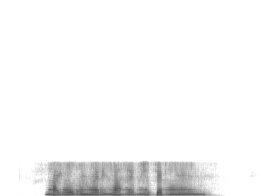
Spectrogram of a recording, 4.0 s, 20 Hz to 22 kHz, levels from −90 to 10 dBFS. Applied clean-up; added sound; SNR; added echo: neural separator model SepFormer WHAMR!.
